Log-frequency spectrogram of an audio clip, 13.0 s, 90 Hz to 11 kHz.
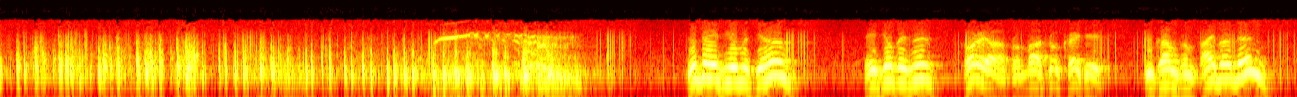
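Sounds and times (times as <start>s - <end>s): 
horse hooves galloping on a road: 0.0s - 6.3s
horse whinny: 4.3s - 5.9s
speech: 6.9s - 8.0s, 8.6s - 12.8s.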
